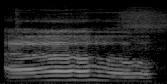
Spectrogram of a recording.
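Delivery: normal talking voice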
